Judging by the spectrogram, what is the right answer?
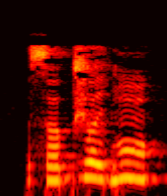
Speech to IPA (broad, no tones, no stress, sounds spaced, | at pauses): s œ b ʒ œ e̯ ɡ õ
